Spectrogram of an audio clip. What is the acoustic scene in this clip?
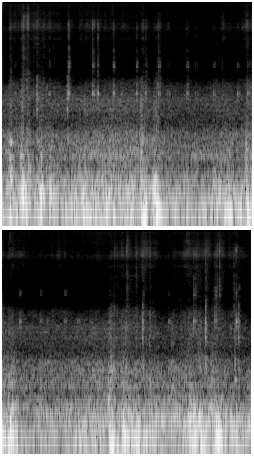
car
